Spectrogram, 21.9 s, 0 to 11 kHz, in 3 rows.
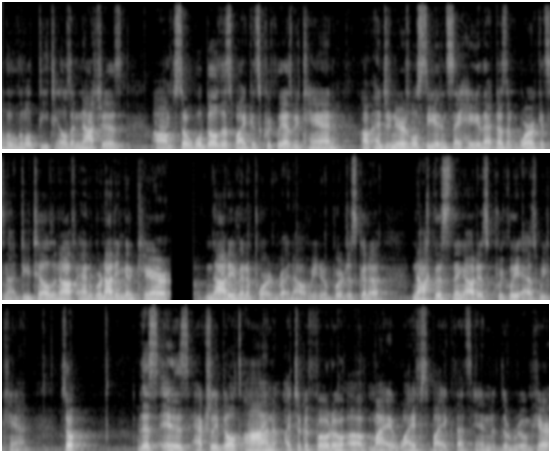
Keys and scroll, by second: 1.7 1, 10.7 1, 14.4 1, 18.7 1, 19.5 super+Tab.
